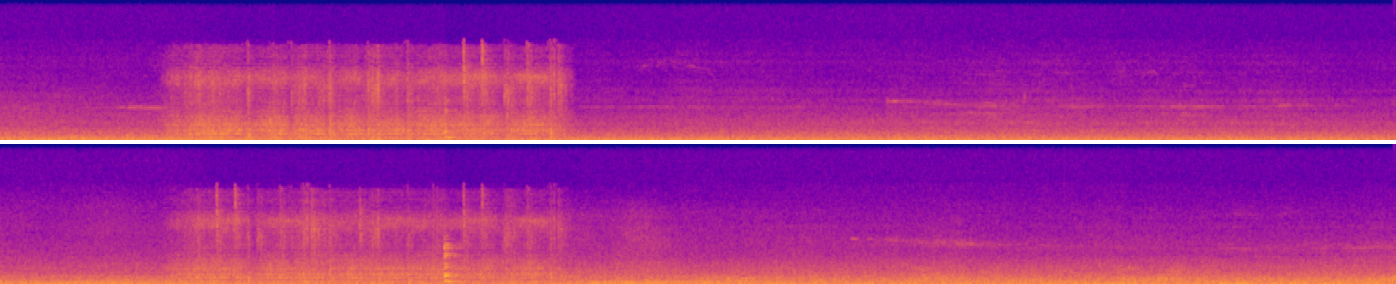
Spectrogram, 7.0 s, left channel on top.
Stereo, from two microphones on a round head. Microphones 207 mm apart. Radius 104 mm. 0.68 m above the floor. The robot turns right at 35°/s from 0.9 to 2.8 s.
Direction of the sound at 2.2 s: 55° right (ahead or behind).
